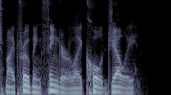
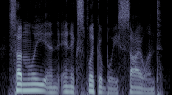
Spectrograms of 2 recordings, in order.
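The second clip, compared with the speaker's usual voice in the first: ordinary delivery, nothing marked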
